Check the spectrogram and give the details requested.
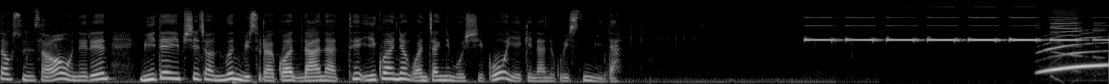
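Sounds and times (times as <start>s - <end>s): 
speech: 0.0s - 6.4s
high-pitched security alarm beeping: 8.0s - 11.0s
security alarm rising wailing siren sweep: 10.2s - 11.0s.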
